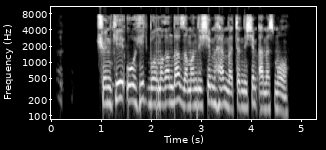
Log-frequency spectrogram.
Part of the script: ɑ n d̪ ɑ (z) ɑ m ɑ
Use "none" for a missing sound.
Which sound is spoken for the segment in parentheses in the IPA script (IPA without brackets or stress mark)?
z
